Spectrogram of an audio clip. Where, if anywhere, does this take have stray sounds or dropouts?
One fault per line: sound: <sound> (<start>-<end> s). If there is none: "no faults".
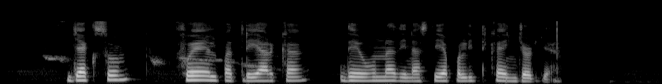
no faults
